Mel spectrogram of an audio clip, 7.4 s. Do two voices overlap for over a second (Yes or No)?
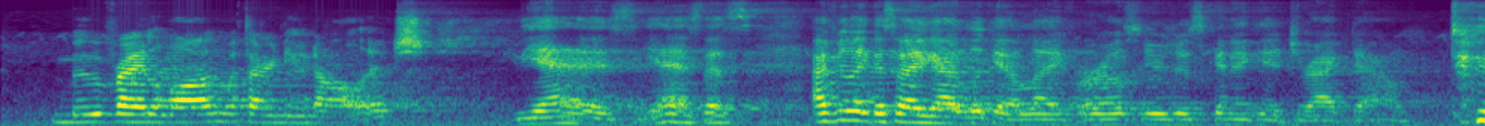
No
